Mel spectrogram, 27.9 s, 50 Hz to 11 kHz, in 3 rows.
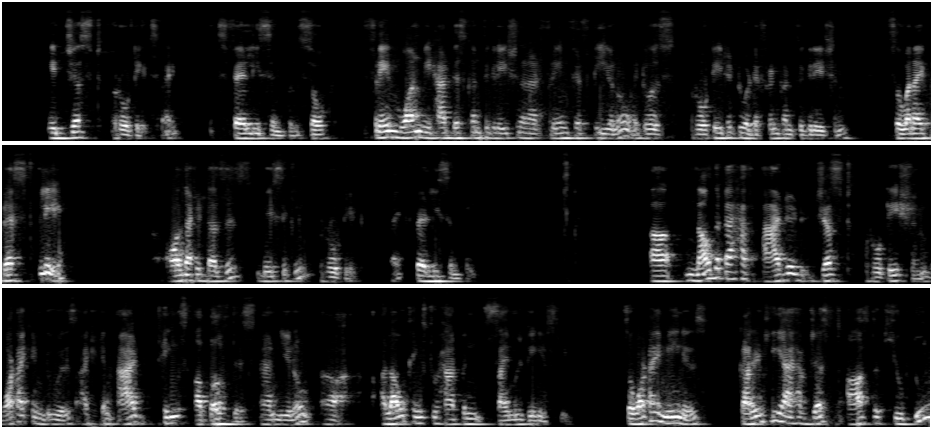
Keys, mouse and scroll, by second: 1.7-6.6 right drag.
